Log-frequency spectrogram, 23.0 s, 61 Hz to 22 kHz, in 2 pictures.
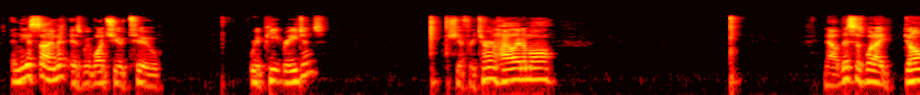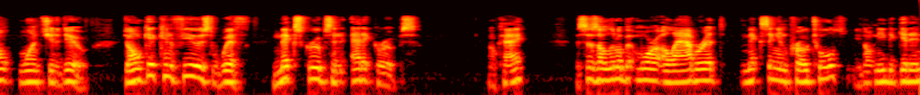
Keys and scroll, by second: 2.6 alt+r, 3.6 Home, 5.5 shift+Return, 8.9 super+g.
